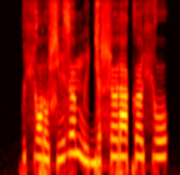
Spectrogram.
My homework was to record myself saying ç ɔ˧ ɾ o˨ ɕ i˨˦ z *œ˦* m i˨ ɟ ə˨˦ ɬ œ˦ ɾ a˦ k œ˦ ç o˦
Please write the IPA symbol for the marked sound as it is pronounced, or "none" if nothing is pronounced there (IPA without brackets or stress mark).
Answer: œ˦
